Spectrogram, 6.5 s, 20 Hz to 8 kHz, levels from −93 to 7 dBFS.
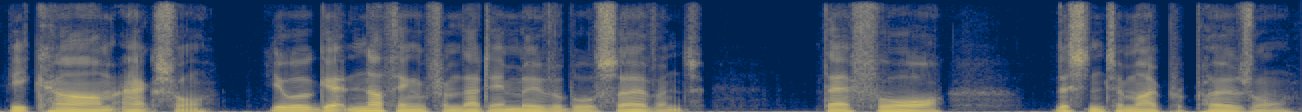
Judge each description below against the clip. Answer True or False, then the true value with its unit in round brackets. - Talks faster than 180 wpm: False (145 wpm)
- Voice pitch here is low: True (105 Hz)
